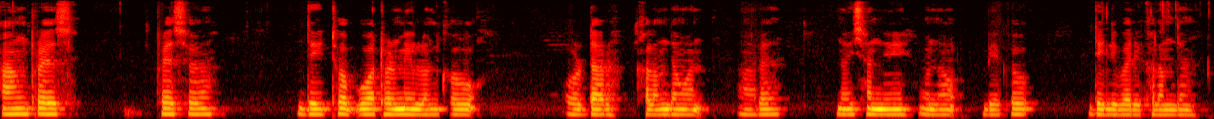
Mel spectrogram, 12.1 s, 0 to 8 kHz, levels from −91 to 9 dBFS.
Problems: low volume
